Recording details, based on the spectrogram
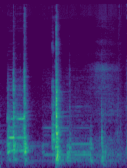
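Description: A sewing machine stitches along a seam in short mechanical bursts, its needle clattering in a few quick runs with brief pauses between them, close and fairly quiet.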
